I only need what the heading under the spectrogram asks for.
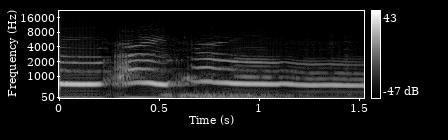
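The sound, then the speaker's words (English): A dog lets out a sustained, tonal howl lasting the whole moment, wavering slightly in pitch with a brief yelping break near the start, clear with no talking. “And big bark. Go ahead. I know you got a bark in you.”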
